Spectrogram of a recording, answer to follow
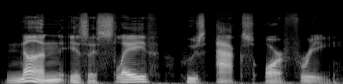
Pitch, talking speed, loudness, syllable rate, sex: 90 Hz, 140 wpm, -20 LUFS, 4.0 syllables/s, male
